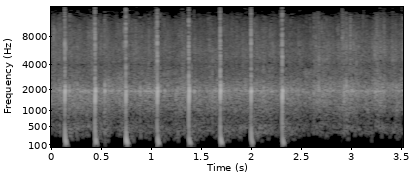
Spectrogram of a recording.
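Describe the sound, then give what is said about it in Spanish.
A church audience applauding to honor a man who serves the church: a steady rhythm of sharp claps, about three per second, rides over a continuous wash of crowd clapping, the rhythmic beats dropping away near the end. “Así que vamos a darle un fuerte aplauso en este momento, reconociendo el trabajo que está haciendo y lo que va a hacer y lo que ha hecho.”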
